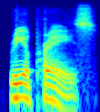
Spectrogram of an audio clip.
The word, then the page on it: reappraise: American English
